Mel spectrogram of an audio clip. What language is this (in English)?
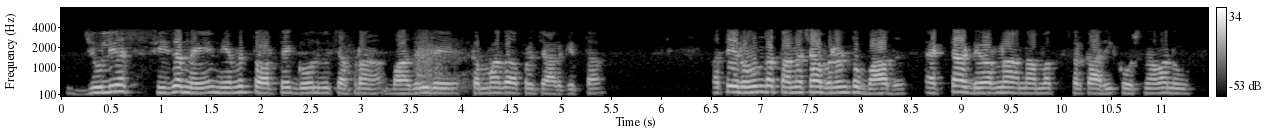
Punjabi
